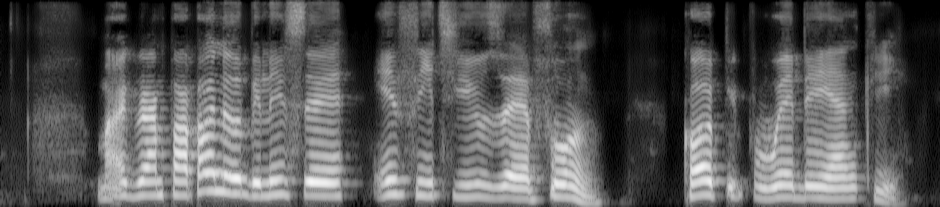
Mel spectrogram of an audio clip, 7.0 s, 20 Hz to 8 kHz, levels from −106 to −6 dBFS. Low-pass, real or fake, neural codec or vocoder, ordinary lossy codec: none; fake; codec, 16 kHz, 2 kbps, X-Codec, HuBERT features, trained on balanced general audio; none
